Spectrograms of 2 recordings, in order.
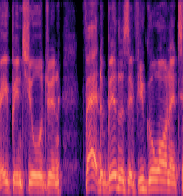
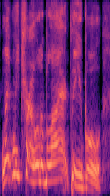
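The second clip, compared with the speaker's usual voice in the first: much higher nerdy parody voice; mock nerd; 14 semitones higher than usual. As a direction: squeak it like a goofy nerd. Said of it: "only a goofy nerd would".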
